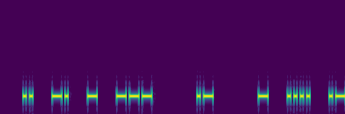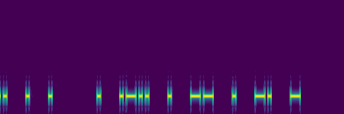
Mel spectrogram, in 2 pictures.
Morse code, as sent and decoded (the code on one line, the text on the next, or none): .. -. - --- / .- / - .... .-. . / . .-.. -- . -. -
INTO A THREE ELEMENT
